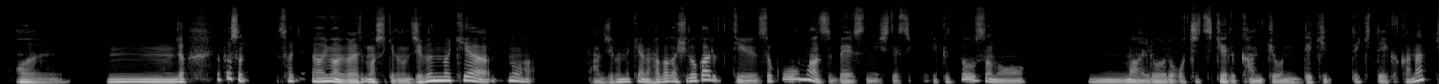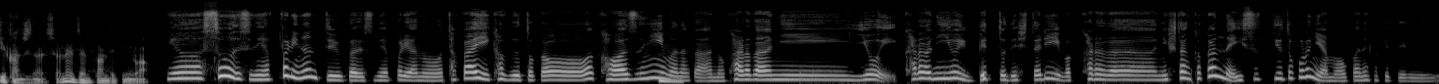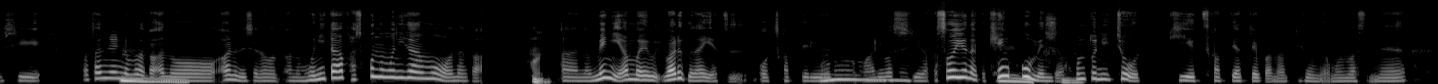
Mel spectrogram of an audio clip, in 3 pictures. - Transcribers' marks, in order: tapping; other background noise
- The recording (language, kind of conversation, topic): Japanese, podcast, 自分の部屋を落ち着ける空間にするために、どんな工夫をしていますか？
